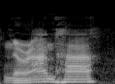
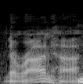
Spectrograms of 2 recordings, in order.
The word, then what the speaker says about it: naranja: because the Spanish word for it is naranja. And, you butchered that. – Naranja. – Naranja. – Naranja. – There you go.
